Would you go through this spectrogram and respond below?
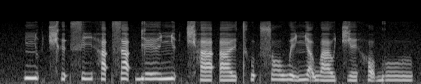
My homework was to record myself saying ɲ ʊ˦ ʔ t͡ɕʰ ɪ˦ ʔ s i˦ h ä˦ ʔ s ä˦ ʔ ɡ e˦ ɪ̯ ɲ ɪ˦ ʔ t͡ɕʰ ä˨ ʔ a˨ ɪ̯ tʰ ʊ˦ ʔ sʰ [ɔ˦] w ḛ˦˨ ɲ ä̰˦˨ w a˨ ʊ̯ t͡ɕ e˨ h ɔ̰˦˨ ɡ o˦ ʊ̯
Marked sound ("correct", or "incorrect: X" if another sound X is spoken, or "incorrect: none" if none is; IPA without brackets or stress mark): correct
